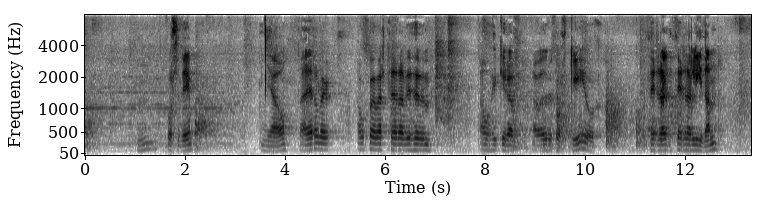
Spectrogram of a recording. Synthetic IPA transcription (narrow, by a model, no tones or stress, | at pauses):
h̩fɔr̥sɛt̪ɪ | jaːwθa̰ðɛɾalvɛɣ | aːwkʰvɛːɣavɛr̥t̪θɛɾaðvɪðɦœːvʏm | aːwɦɪcʏɾavavœðɾʏfowl̥cɪɔɣ | ferafejrːaliːðan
